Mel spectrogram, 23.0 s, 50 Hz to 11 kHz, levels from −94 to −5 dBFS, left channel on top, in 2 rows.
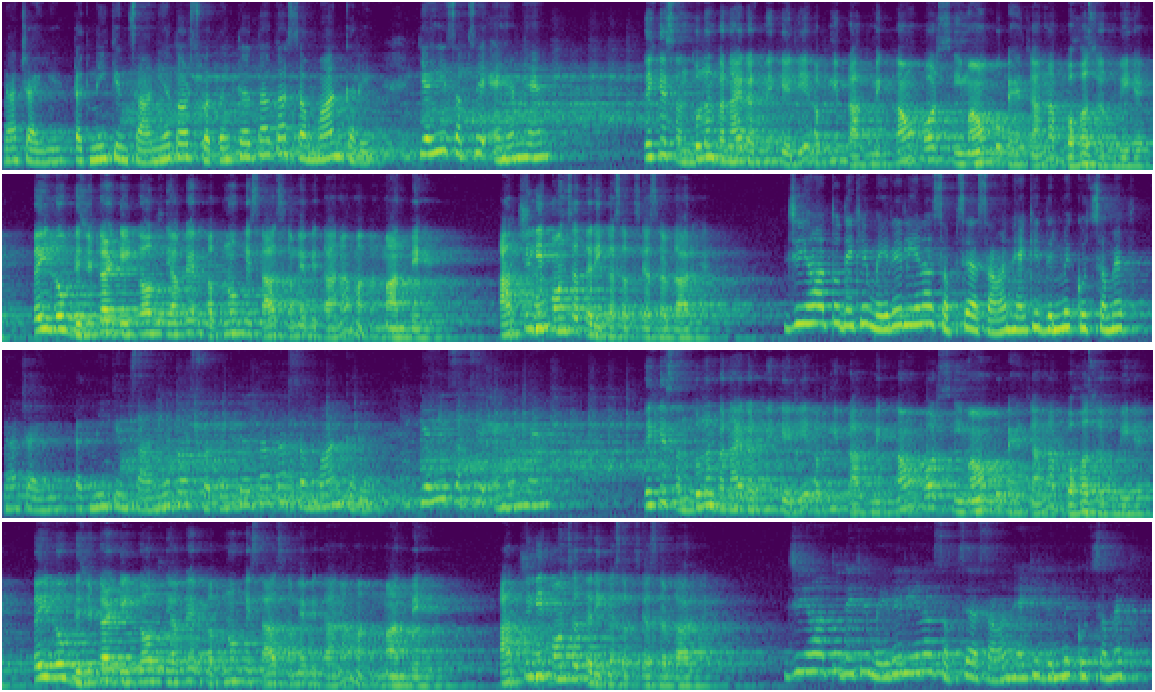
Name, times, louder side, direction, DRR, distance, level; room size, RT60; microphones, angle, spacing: voice 1, 0.0-5.5 16.8-17.0 19.3-22.8, left 5 dB, 70° left, 10 dB, 0.4 m, -24 dB
sound 1, 0.8-8.6 8.8-9.5 9.9-10.9 11.2-11.3 12.2-12.3 12.5-12.6 12.9-13.0 13.3-13.5 13.9-14.0 14.2-14.3, equal, 25° right, 1.8 m, -37 dB
voice 2, 6.4-11.4 11.8-15.8 16.5-18.6, left 2 dB, 30° left, 5 dB, 0.9 m, -24 dB
11.5 x 5.6 x 8.9 m, 2.3 s
head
